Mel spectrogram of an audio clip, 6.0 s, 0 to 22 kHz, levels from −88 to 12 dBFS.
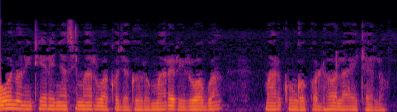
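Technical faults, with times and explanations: Throughout: Vorbis compression. The speech has likely passed through the Vorbis codec at a low setting, with the grainy sound pointing to a bitrate of around 30 kbps. The encoder has removed everything above 10.6 kHz and quantised the remaining treble so coarsely that its fine detail turns into noise of similar energy. That is why the voice sounds hissy and rough, with smeared consonant onsets and a dull upper edge.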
